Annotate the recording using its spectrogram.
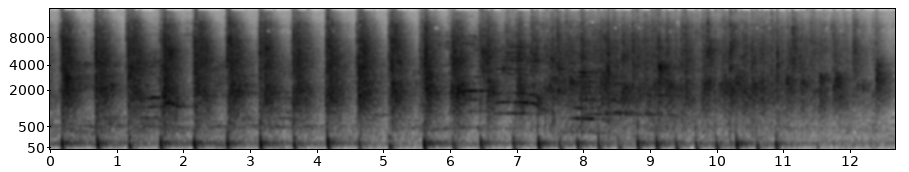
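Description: An audience clapping in unison in a steady rhythm of about two claps a second, over looser applause; the rhythm weakens and fades over the last few seconds.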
